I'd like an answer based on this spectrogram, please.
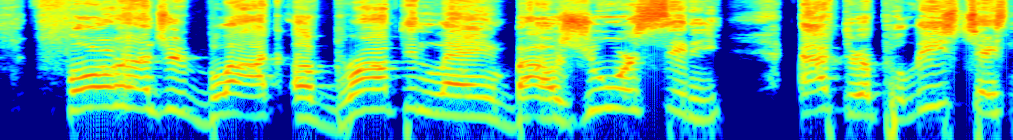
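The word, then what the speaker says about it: Bossier: And somebody said the other day, the way you pronounce this is Bowjour. Help me out, Chad. Am I saying that correctly? Bowjour. Yesterday, I was saying Bowser City. And then somebody helped me out with the pronunciation. They said it's Bowjour because, you know, it's French down there in Creole.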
